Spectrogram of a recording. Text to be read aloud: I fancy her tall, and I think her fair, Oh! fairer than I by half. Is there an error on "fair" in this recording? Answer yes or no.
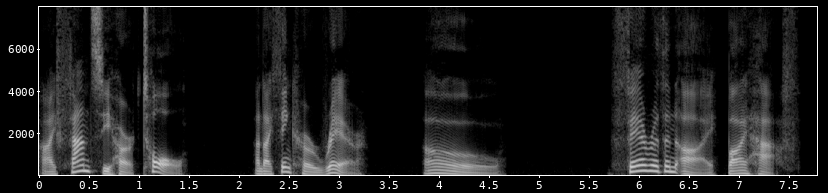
yes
